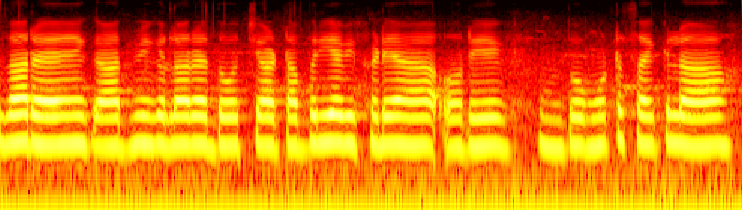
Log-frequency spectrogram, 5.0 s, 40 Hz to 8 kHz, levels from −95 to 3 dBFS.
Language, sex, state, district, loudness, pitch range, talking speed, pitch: Marwari, female, Rajasthan, Nagaur, -14 LUFS, 205-215 Hz, 195 wpm, 210 Hz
